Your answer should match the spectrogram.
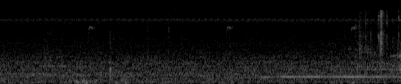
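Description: Faint outdoor background with a steady, thin, high-pitched whine, and a few sharp clicks near the end.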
